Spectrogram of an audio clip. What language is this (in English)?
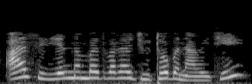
Gujarati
